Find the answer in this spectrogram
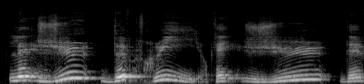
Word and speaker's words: jus: Número 4, le jus de fruits, ok? Jus de fruits. Lembrando aqui, essa pronúncia é diferente, é um U, beleza?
